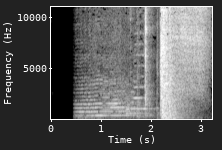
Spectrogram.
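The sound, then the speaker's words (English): A door creaks slowly on its hinges with a drawn-out, tonal groan, then shuts with a loud thud that rings briefly before fading. “Creaky door closing sound effect here, please.”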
